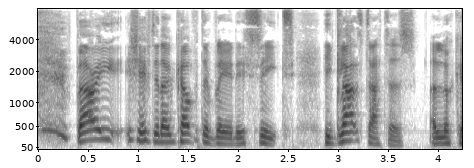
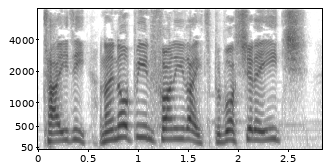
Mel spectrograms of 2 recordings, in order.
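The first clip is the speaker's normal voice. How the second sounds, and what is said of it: Put-on Welsh accent. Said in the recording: “for the sake of the podcast, I'll be performing their dialogue in a Welsh accent.”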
